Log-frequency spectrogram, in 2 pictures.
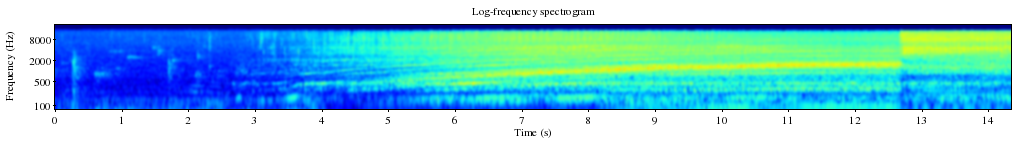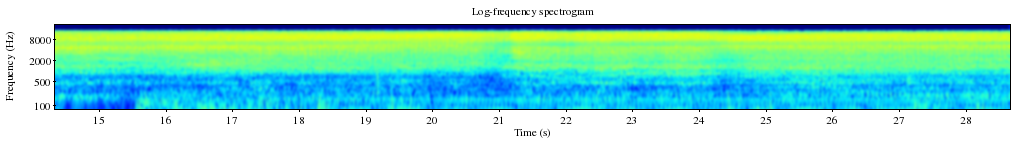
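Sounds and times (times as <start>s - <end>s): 
motorized saw starting up and cutting hard material: 3.3s - 28.6s.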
